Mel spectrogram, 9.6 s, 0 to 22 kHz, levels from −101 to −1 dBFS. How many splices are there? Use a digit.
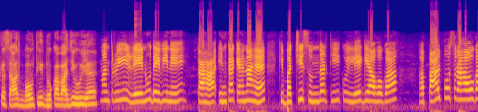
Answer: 1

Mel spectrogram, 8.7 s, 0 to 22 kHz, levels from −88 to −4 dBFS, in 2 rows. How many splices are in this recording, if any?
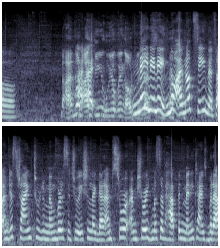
0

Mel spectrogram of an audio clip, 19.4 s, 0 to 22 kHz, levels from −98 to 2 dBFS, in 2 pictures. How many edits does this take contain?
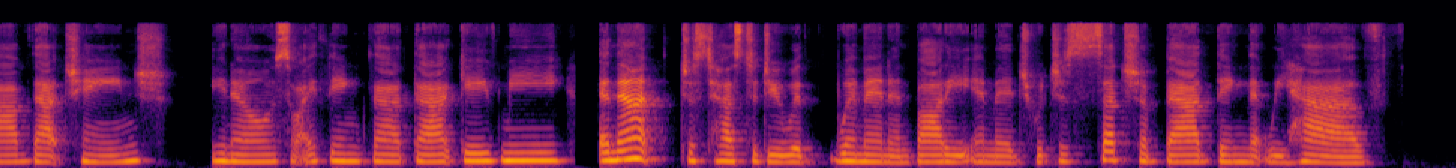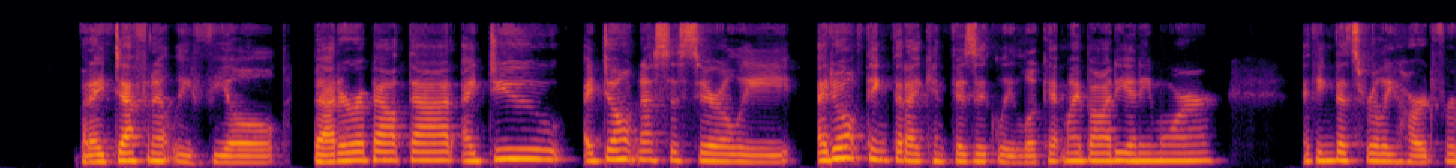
1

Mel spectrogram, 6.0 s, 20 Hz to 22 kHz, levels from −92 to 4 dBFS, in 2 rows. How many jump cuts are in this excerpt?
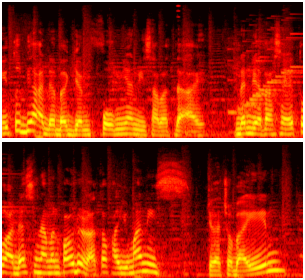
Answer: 1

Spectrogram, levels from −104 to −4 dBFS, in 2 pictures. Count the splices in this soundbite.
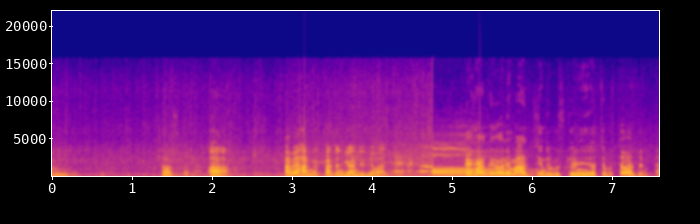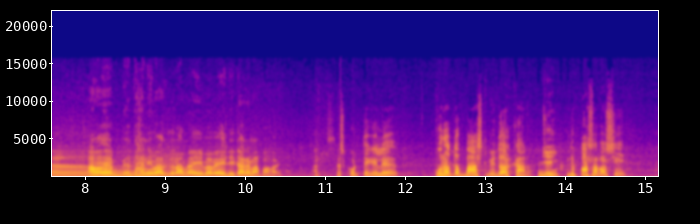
2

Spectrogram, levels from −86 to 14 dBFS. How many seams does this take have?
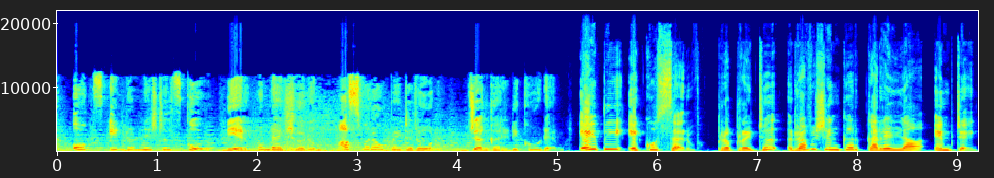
1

